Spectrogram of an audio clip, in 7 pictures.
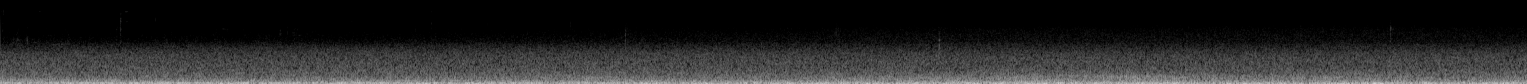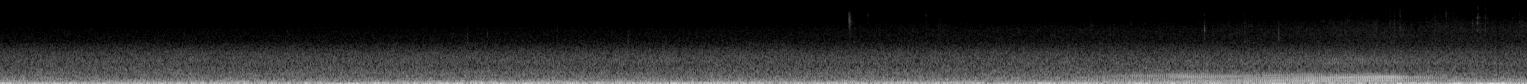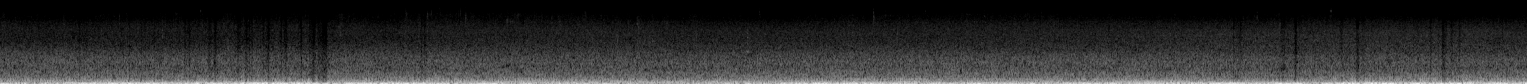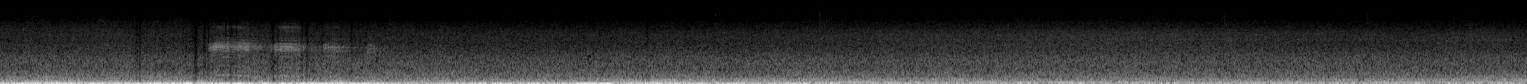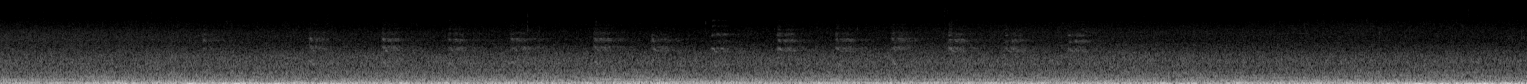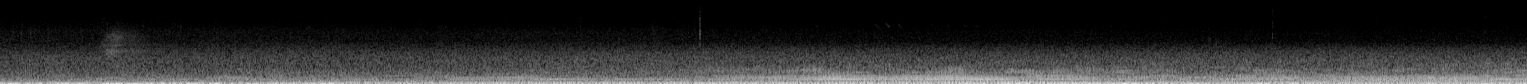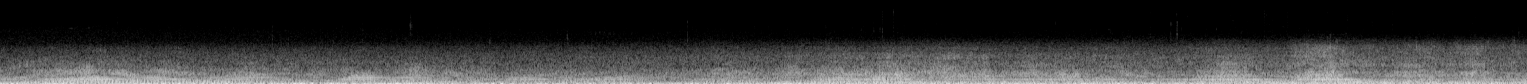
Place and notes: Chemin de Ceinture du Lac Inférieur, Paris, France - (362) Soundscape of Bois de Boulonge
Recording near the water - ducks, dogs, people running.
ORTF recording made with Sony D100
